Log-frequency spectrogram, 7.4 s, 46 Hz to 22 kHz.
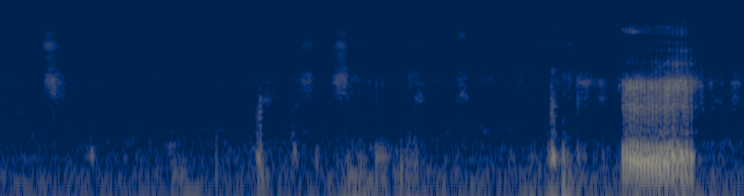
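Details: Mal-Shi, a Maltese and Shih Tzu cross, a female dog born July 2017, recorded 14 November 2020: soft sniffs and rustles, then one loud, explosive broadband sneeze lasting under a second near the end.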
